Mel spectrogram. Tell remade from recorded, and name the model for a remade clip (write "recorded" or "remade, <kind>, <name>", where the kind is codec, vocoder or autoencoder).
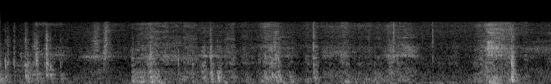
recorded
